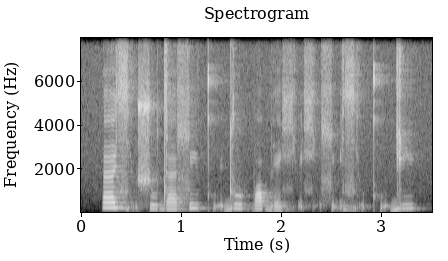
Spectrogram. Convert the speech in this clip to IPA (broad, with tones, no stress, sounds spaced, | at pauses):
æ˥ zʲ ṵ˩˧ ʃ u˧ d æ˧ ɬ i˥˧ kʷʰ ḛ˩˧ d u˥˧ b ɒ˥˧ b e˧˩ ç ḛ˥ ç ḛ˧ ɬ ḭ˥˧ zʲ o̰˩˧ kʷʰ ḛ˩˧ ɡ i˥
